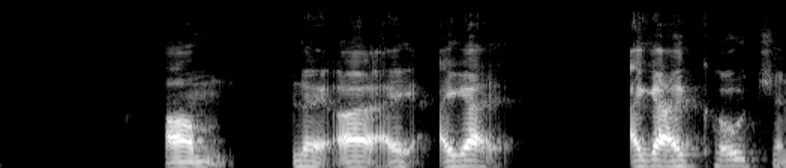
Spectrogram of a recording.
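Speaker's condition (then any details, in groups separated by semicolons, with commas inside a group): Dystonia; childhood onset, involuntary movements and muscle contractions; progressively worsening since childhood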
